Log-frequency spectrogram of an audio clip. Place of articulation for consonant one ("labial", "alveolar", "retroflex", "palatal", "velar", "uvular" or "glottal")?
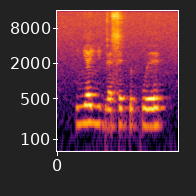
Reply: palatal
